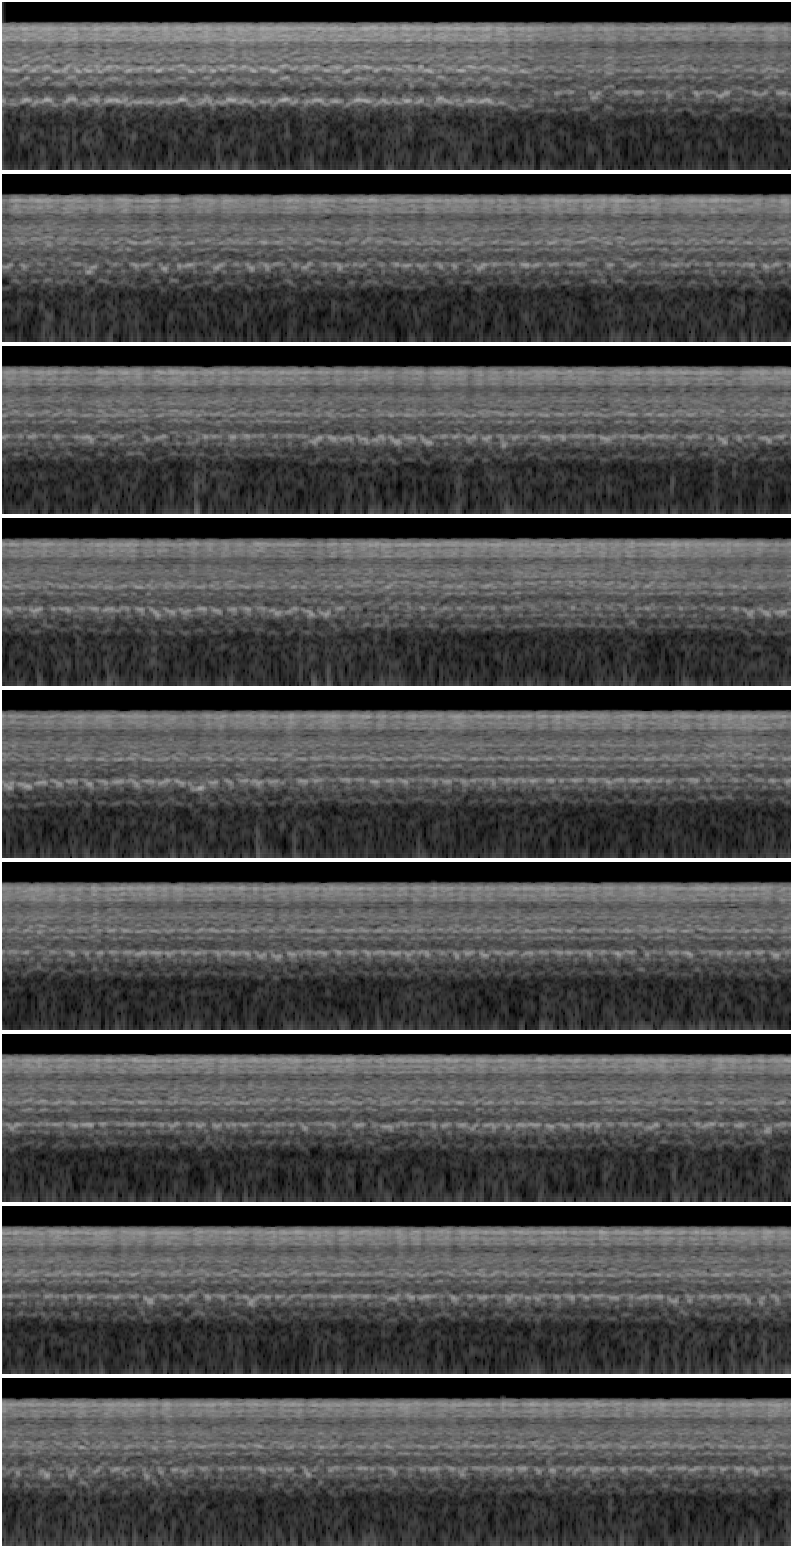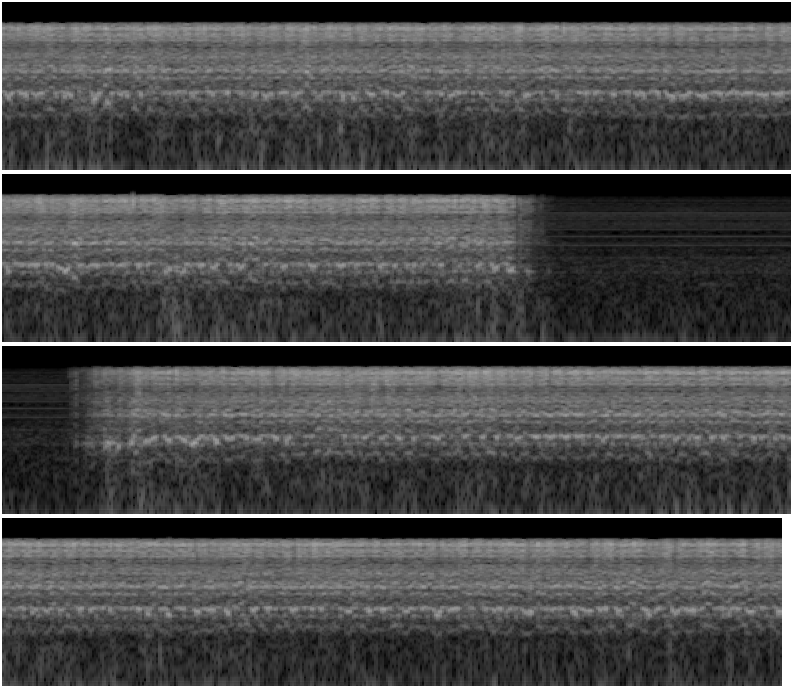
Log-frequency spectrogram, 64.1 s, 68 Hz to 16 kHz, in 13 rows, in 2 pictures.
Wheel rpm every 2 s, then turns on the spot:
170, 140, 120, 110, 120, 120, 110, 120, 120, 110, 110, 110, 110, 110, 120, 110, 110, 110, 120, 110, 110, 110, 110, 110, 110, 110, 10, 70, 120, 110, 110, 120.
none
